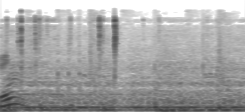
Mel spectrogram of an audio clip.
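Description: Metal tape measure being pulled out and laid across a tortoise's shell: a few light clicks and rattles, the sharpest about a second in, over a steady low hum.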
